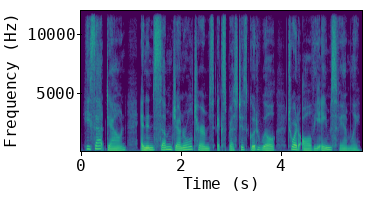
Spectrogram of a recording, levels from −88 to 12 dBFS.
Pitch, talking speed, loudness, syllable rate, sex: 165 Hz, 180 wpm, -19 LUFS, 5.1 syllables/s, female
